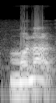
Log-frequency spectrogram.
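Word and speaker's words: monarch: কিন্তু exception is given here, রিস্টমাচ হয় মানে ch, এটা যে উচ্চারণ কে হয়, হ্যাঁ উচ্চারণ কে হয়, মনার্ক, এটাও ch আছে কিন্তু উচ্চারণ হবে কে, মনার্ক।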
